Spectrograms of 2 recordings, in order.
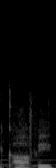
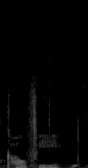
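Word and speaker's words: Ko-fi: I still like to say coffee because I hate how the company wants to say it. When I look at the word, I typically don't envision it as Kofi.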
